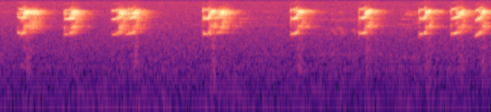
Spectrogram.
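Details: Lovebird giving a run of harsh, rasping high squawks, each lasting a fraction of a second and repeated irregularly, sometimes in close pairs.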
